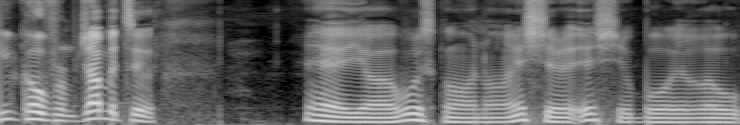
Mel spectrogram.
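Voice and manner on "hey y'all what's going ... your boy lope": mock dry, lifeless, low delivery. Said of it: "that was dry as shit".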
